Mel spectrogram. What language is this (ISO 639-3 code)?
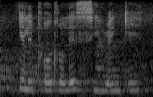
sot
